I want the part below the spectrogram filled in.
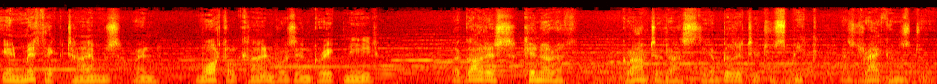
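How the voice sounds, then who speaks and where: An actor playing a solemn old monk master in a video game, teaching in a measured, formal and reverent way. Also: male voice, medium pitch, steady tone, lightly acted. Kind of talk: scripted video game dialogue. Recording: game music loud behind. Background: game music.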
